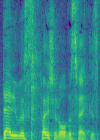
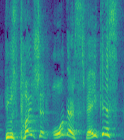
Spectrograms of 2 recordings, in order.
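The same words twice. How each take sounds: First: Falling statement, stress on that; firm statement. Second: Rising, higher question on their; rhetorical question. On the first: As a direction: state it flatly as settled fact. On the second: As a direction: ask it as an incredulous question. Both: Shown as a demonstration. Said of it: "It doesn't say anywhere in the Gemara".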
